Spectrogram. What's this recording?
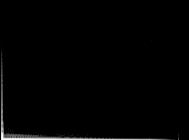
Instrument samples > Other
Ableton Live. VST.Serum......Fx boom Free Music Slap House Dance EDM Loop Electro Clap Drums Kick Drum Snare Bass Dance Club Psytrance Drumroll Trance Sample .
Dance, Drum, boom, Loop, Clap, Bass, Fx, EDM, Snare, Drums, Kick, Electro, Slap, Free, Music, House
